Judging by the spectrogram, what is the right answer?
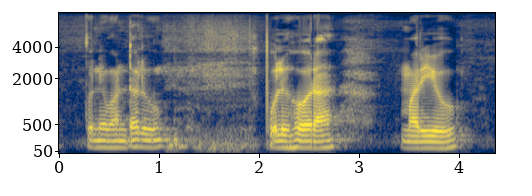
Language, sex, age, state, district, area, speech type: Telugu, male, 18-30, Telangana, Yadadri Bhuvanagiri, urban, spontaneous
